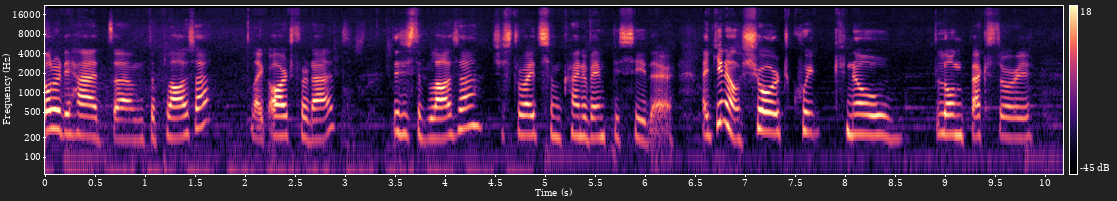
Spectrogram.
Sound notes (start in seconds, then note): none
